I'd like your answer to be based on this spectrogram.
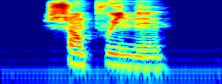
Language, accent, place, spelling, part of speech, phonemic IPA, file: French, France, Lyon, shampouiner, verb, /ʃɑ̃.pwi.ne/, LL-Q150 (fra)-shampouiner.wav
- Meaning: to shampoo (to wash with shampoo)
